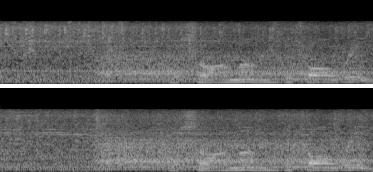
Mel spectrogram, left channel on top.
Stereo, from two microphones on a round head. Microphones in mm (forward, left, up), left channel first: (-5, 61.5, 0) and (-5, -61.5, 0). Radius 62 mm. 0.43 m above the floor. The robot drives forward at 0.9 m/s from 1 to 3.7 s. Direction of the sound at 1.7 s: 5° right (ahead or behind).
